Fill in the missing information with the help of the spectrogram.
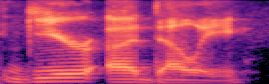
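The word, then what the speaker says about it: Ghirardelli: Oak viiew by the way says um it's gear a deli there's a painting of a parrot that shows how to pronounce it inventory account well see there there you go it's and I always say giradelli Okay okay so majority of the times I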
